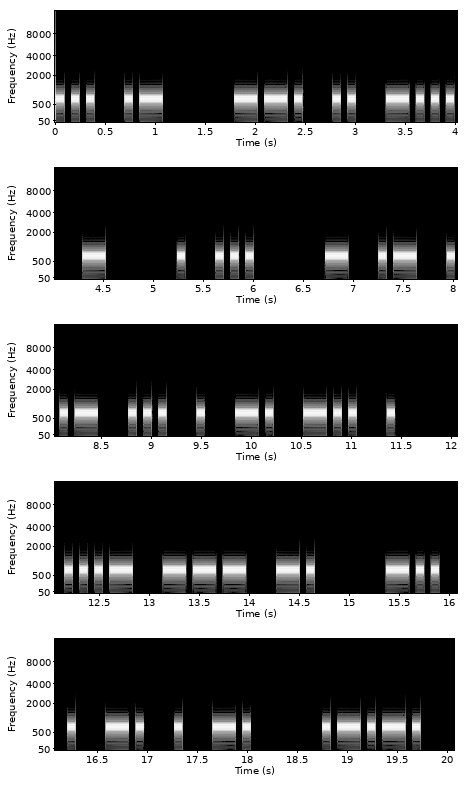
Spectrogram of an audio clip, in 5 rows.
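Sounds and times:
CW Morse code beeps: 0.0s - 1.1s, 1.8s - 4.6s, 5.2s - 6.0s, 6.7s - 9.2s, 9.8s - 11.5s, 12.2s - 14.7s, 15.4s - 18.1s, 18.8s - 19.8s.

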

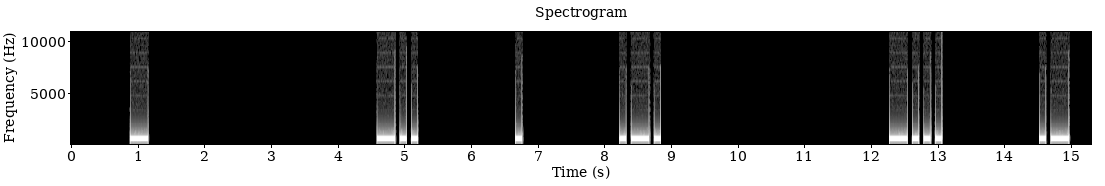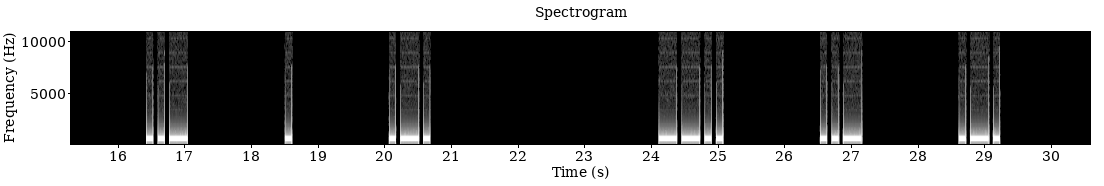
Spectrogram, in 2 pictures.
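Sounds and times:
CW Morse code beeps: 0.9s - 1.2s, 4.6s - 5.2s, 8.2s - 8.9s, 12.3s - 13.1s, 14.6s - 15.0s, 16.4s - 17.1s, 20.1s - 20.7s, 24.1s - 25.1s, 26.6s - 27.2s, 28.6s - 29.3s.

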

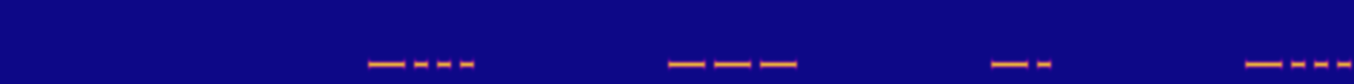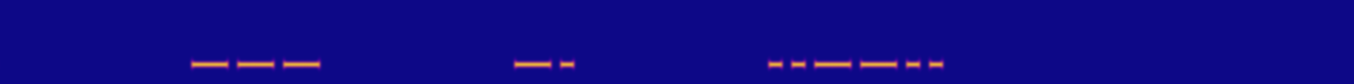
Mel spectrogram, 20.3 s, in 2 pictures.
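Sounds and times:
morse code CW: 2.8s - 3.6s, 5.0s - 6.0s, 9.4s - 10.2s, 11.6s - 12.6s, 14.0s - 14.5s, 16.0s - 17.2s.

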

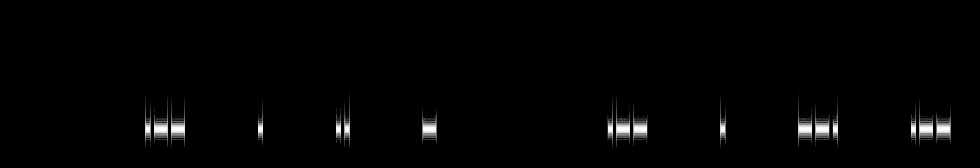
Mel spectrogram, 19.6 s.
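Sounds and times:
morse code beeps: 2.9s - 3.7s, 8.5s - 8.8s, 12.2s - 13.0s, 16.0s - 16.8s, 18.2s - 19.0s.

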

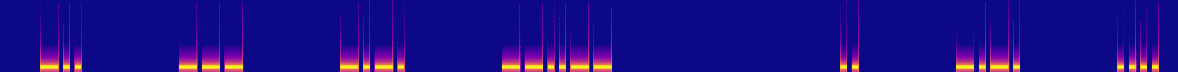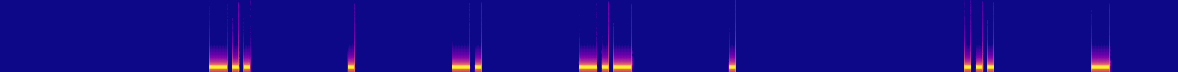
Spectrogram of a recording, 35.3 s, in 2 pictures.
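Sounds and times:
CW Morse code beeps: 0.6s - 1.2s, 2.7s - 3.7s, 5.1s - 6.1s, 7.6s - 9.2s, 12.6s - 12.8s, 14.4s - 15.3s, 16.8s - 17.4s, 20.8s - 21.4s, 24.5s - 24.9s, 26.4s - 27.2s, 32.2s - 32.6s, 34.0s - 34.4s.

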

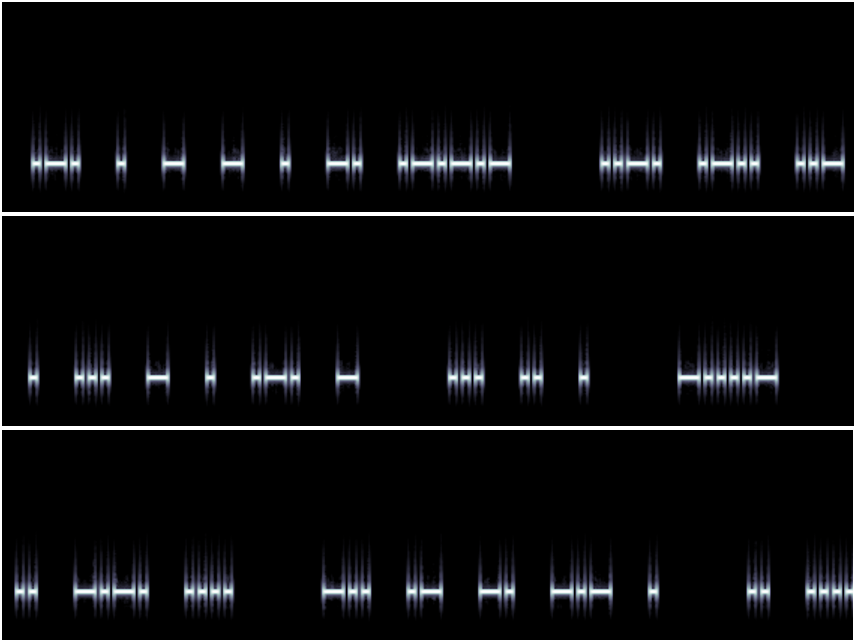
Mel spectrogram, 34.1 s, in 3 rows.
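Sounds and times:
CW Morse code at tempo 70: 0.4s - 2.4s, 3.0s - 3.2s, 4.4s - 6.8s, 8.0s - 8.8s, 9.4s - 11.2s, 12.4s - 13.6s, 14.7s - 16.1s, 17.3s - 18.5s, 20.4s - 21.7s, 22.9s - 25.8s, 27.0s - 27.6s, 28.2s - 31.5s, 32.7s - 34.0s.

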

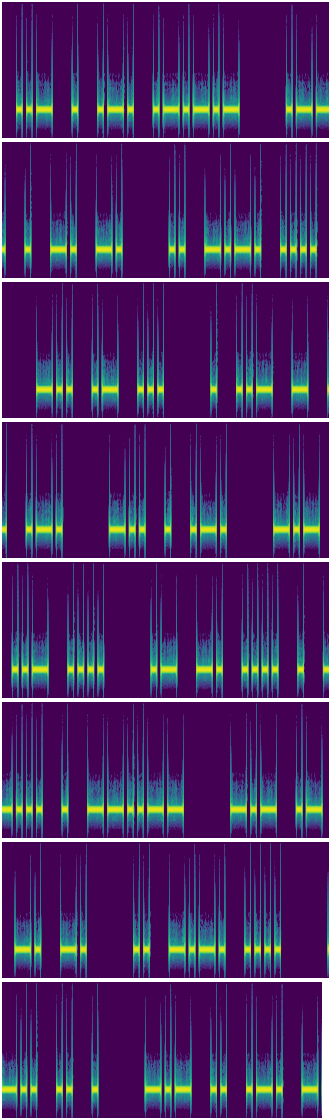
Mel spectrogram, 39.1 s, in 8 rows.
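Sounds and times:
CW Morse code beeps: 0.2s - 0.8s, 1.4s - 3.6s, 4.3s - 6.8s, 7.4s - 9.7s, 10.4s - 12.3s, 13.0s - 15.7s, 16.4s - 18.1s, 18.8s - 21.2s, 21.9s - 27.3s, 28.0s - 30.8s, 31.4s - 33.7s, 34.3s - 35.9s, 36.5s - 39.1s.

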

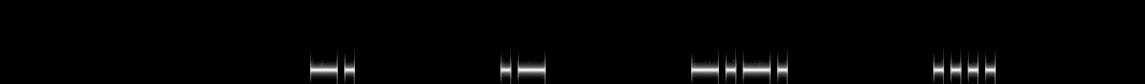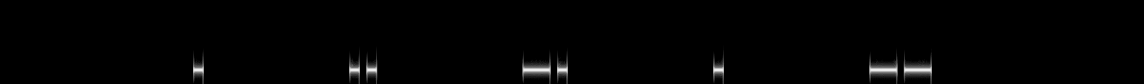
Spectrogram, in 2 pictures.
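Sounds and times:
CW Morse code beeps: 3.1s - 3.6s, 5.0s - 5.5s, 7.0s - 7.9s, 9.4s - 10.0s, 15.0s - 15.2s, 16.7s - 17.2s, 20.2s - 20.8s.

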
